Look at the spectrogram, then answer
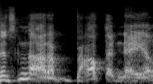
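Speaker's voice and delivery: very high, slow, pissed-off angry delivery. Retelling a training video scene, quoting the woman: imitating someone getting angry. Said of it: "gets real pissed off at him".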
